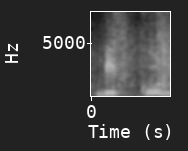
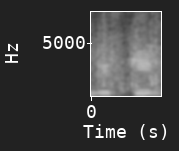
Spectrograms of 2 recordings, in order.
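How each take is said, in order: First: বিস্কুট spoken in its fuller bookish form, bis-KUT; biscuit as biskut. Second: বিস্কিট in the everyday spoken form, bis-kit; biscuit as biskit. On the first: Showing viewers one way to say it, বিস্কুট as bis-kut. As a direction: say বিস্কুট with a clear u in the second syllable, bis-kut. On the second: Offering viewers the other way to say it, বিস্কিট as bis-kit. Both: Shown as a demonstration. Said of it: "যা বলবেন বলবেন".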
